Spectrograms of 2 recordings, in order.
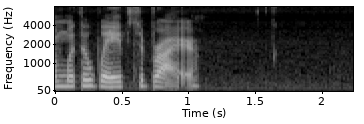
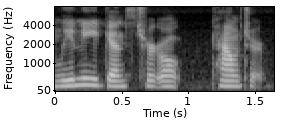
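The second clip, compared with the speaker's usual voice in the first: usual speaking voice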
